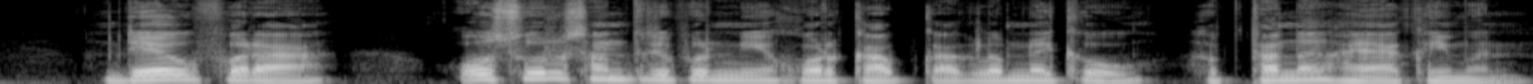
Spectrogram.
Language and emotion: Bodo, neutral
